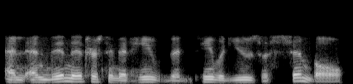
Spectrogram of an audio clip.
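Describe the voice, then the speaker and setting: A very low-voiced man talks thoughtfully as an interview guest. He often repeats a word or two before a thought settles. His voice comes through a thin, phone-like line with no room around it. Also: expressive, normal speed, no echo. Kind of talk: relaxed conversational interview. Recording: tinny phone-like line, dry.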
